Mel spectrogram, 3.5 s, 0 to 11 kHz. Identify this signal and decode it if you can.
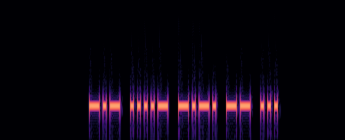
Morse code, heard as a keyed tone, about 36 wpm, 700 Hz. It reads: K4CMS
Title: USA Call Signs - 5 Characters - Repeated 2x - 35wpm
